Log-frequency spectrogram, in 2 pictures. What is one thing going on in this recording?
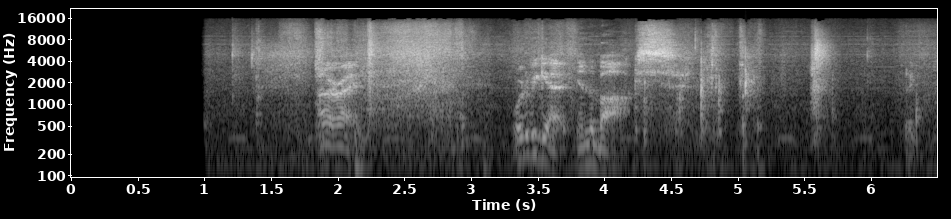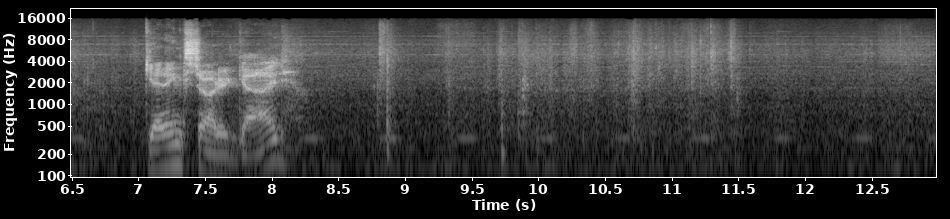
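Cardboard flaps rub and thump as a box is opened.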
